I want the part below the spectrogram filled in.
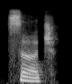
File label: "search", Indian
